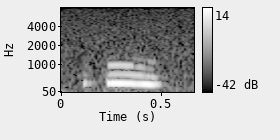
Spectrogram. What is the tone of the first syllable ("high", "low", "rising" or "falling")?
falling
